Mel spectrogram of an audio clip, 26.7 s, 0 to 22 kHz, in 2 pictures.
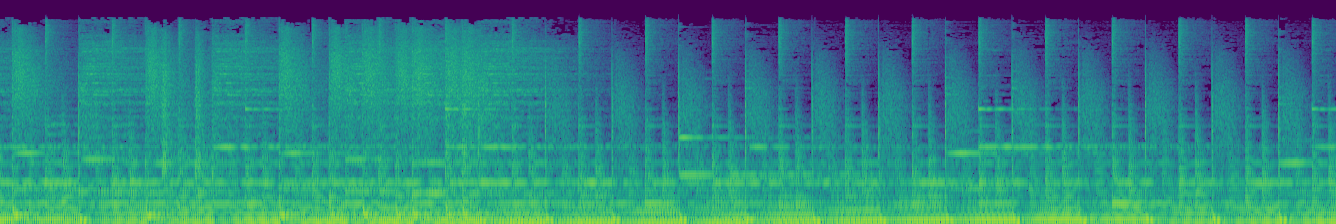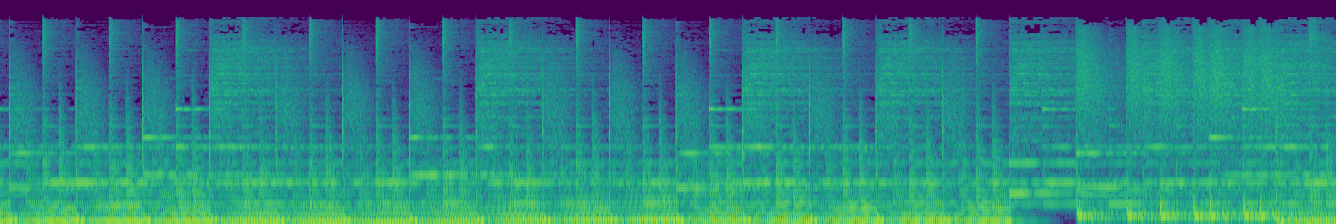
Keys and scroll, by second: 6.6 ctrl+t.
